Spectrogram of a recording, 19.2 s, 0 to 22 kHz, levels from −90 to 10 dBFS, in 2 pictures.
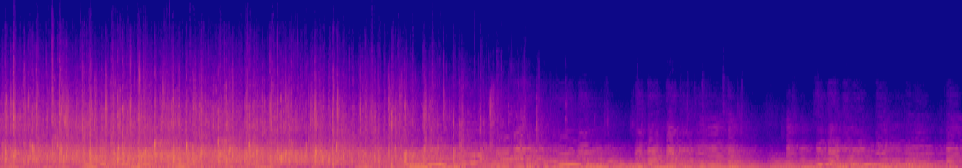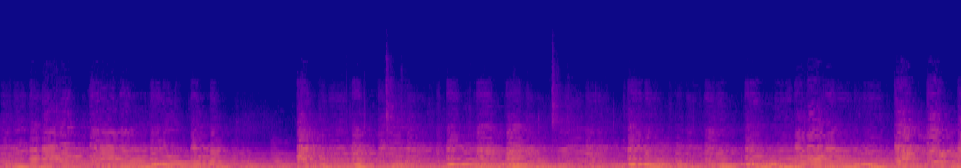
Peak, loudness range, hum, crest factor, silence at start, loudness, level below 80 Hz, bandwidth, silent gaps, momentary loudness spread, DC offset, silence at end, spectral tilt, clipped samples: -8 dBFS; 8 LU; none; 22 dB; 0 s; -29 LUFS; -70 dBFS; 17.5 kHz; none; 10 LU; under 0.1%; 0 s; -3 dB/octave; under 0.1%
